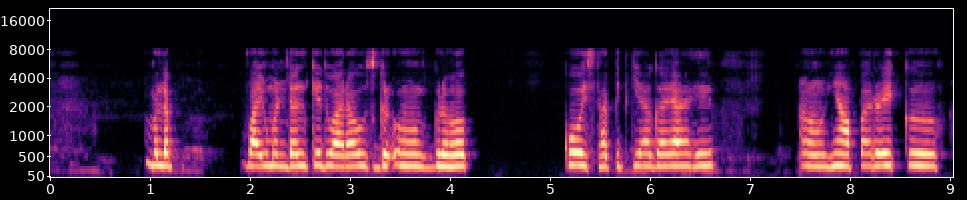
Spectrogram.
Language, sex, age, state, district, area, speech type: Hindi, female, 18-30, Madhya Pradesh, Ujjain, urban, spontaneous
